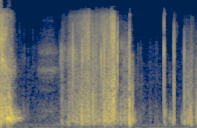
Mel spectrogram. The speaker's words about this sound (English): I'm really glad you managed to get the microphone away. I was like, oh, he's gonna sneeze right at the microphone. That ain't gonna help anybody.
